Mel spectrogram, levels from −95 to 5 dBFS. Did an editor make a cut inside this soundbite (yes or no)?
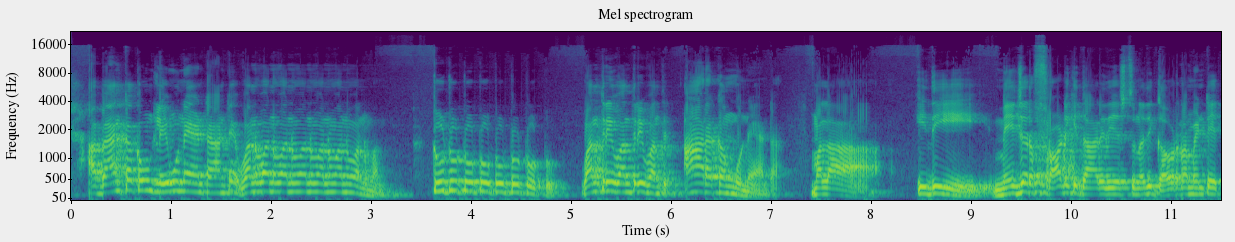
no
